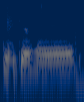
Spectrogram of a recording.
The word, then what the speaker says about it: SniqkerHead: Oh yeah, so you can contact me on my Instagram, SniqkerHead. It's spelled SNIQ. Okay, Nitty, not SNIC. Okay. – Get it right. Neek. – SniqkerHead. SniqkerHead. I have a TikTok. It's official SniqkerHead.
